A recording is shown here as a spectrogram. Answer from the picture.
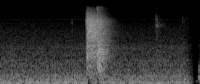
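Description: Slingshot shot: the drawn rubber bands are let go, firing a paper pellet, with one short sharp snap about a second in. A steady low hum runs underneath.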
